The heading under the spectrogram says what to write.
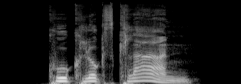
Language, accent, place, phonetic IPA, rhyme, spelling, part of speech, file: German, Germany, Berlin, [kuklʊksˈklaːn], -aːn, Ku-Klux-Klan, noun, De-Ku-Klux-Klan.ogg
- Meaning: Ku Klux Klan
